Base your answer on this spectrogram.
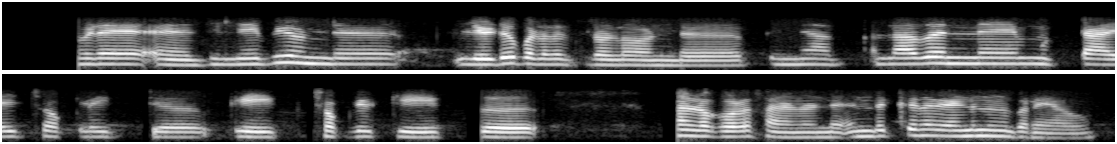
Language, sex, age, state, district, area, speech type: Malayalam, female, 18-30, Kerala, Idukki, rural, conversation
